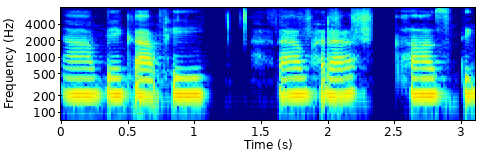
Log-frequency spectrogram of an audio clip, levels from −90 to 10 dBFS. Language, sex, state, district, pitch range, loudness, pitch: Hindi, female, Bihar, Supaul, 205-210 Hz, -29 LUFS, 205 Hz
